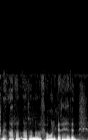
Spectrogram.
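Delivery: soft, hushed half-whisper. Retelling what was said to a confession father: half-whispering. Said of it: "I'm whispering that".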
